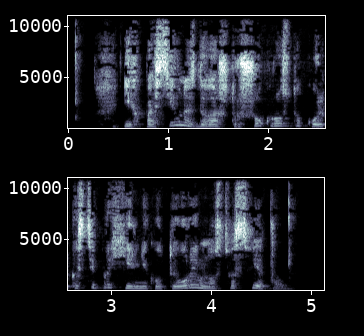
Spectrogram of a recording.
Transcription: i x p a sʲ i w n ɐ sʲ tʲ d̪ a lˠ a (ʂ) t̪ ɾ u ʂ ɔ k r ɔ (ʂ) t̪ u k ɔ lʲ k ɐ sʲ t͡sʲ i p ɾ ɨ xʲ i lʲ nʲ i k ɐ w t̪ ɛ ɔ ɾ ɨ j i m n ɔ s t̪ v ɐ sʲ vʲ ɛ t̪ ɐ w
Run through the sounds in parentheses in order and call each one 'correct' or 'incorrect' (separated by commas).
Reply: correct, incorrect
